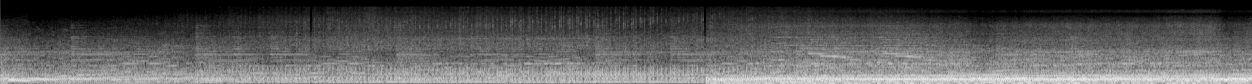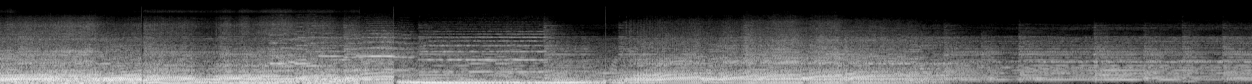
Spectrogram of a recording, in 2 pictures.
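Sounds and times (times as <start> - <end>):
atv engine running: 0.0 - 22.3
background music: 0.0 - 25.0.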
